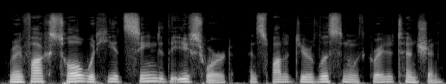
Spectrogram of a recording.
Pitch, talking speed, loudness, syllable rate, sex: 115 Hz, 230 wpm, -19 LUFS, 5.8 syllables/s, male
